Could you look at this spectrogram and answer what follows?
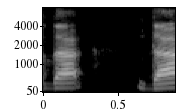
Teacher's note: দা উ দা জবর দা দা উদা দালের উপর জবার আছে জবার হারাকাত হারাকাতে পড়া তাড়াতাড়ি পড়তে হবে টান দেয়া নিষেধ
